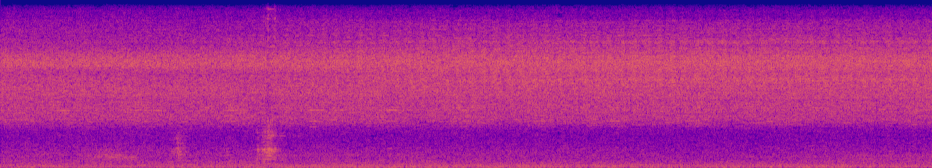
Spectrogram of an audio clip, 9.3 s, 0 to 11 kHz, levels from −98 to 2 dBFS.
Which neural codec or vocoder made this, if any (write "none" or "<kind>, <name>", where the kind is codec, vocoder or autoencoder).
none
